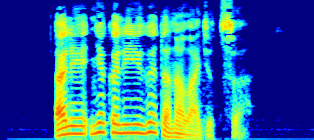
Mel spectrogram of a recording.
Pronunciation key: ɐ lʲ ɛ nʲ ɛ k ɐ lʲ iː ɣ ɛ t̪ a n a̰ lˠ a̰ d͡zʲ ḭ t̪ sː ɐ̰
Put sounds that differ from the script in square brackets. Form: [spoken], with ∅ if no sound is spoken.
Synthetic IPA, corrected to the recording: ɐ lʲ ɛ nʲ ɛ k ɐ lʲ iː ɣ ɛ t̪ [ɐ] n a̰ lˠ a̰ d͡zʲ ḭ t̪ sː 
